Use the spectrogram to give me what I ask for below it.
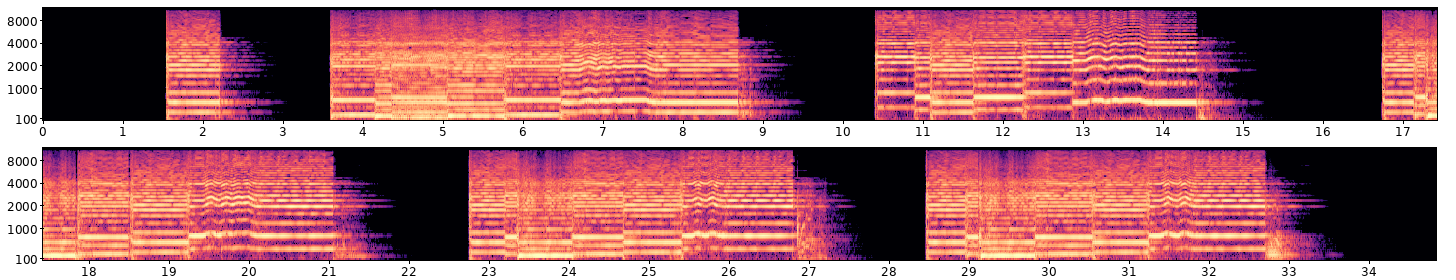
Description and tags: electricguitar starspangledbanner
Solo guitar lick playing the first few notes from star-spangled banner.
banner, electric-guitar, guitar, hendrix, jimi, rock, solo, star-spangled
